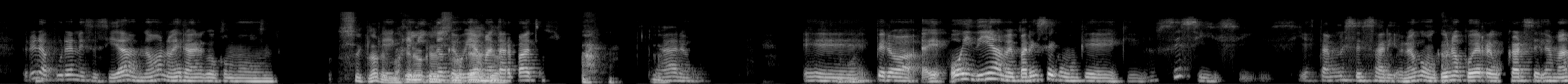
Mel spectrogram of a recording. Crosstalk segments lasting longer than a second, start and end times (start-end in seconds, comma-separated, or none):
3.8-5.1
